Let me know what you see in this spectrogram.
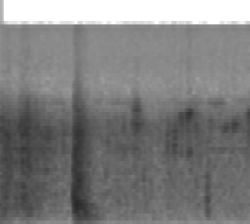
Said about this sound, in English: It might be a trick. I'll kick open the door.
